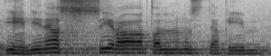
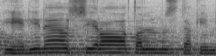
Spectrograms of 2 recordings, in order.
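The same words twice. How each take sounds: First: The s sound has a strong airy hiss. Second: The s sound is plain, without airy hiss. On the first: The speaker calls it right. "Sadnya dia ada punya bunyi angin" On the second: The speaker calls it wrong. "Jangan kita baca"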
